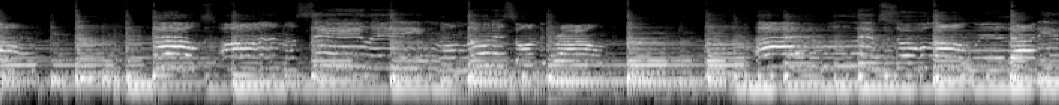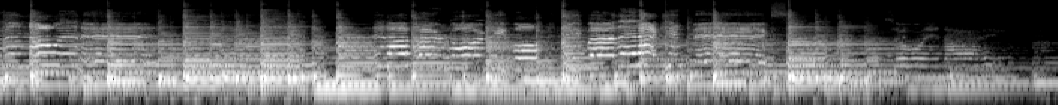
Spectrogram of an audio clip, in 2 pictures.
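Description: A woman singing over her own strummed acoustic guitar. The singing and playing ease off and grow quieter near the end.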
